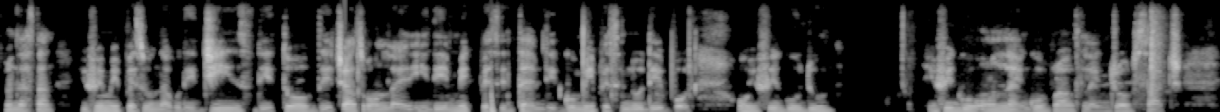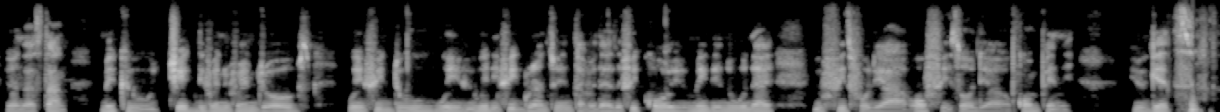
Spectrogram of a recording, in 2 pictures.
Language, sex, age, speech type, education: Nigerian Pidgin, female, 15-29, spontaneous, tertiary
